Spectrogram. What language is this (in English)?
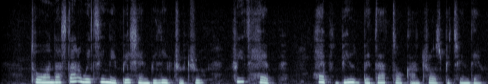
Nigerian Pidgin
